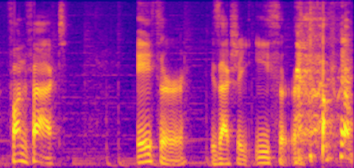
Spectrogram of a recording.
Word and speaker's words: Aether: And then we learned that Canon and Diablo I despite it being spelled AE t, it's actually pronounced ether.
